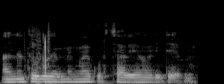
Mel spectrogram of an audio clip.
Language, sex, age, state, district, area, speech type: Malayalam, male, 18-30, Kerala, Kozhikode, rural, spontaneous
